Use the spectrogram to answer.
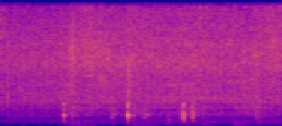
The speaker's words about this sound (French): Donc là, tu viens d'ajouter l'ail, hein, c'est oui, ça.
